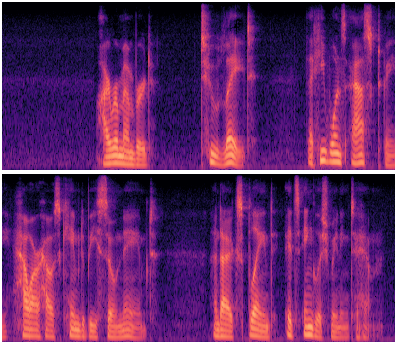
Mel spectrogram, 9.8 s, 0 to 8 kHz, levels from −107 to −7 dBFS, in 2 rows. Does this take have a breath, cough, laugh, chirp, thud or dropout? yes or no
no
